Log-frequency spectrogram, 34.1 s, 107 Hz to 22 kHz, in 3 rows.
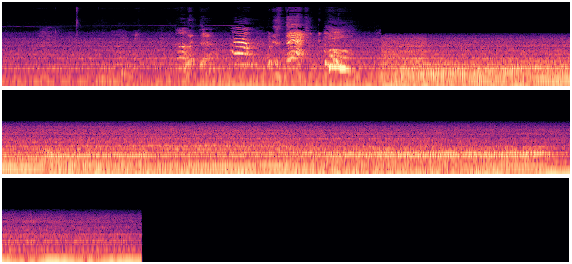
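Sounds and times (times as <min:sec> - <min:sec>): ominous low rumbling drone: 0:00.0 - 0:25.6.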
